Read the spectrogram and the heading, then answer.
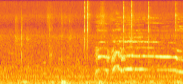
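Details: At sunset a rooster crows once from about two seconds in, a drawn-out harmonic call rising, holding level and falling away, over low rumble; he crows repeatedly, reportedly calling his hens to the coop.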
